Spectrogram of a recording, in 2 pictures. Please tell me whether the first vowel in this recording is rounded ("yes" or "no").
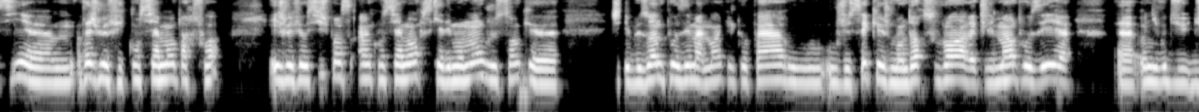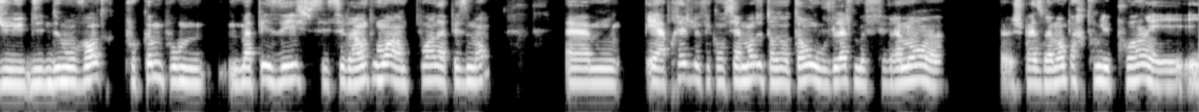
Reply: no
